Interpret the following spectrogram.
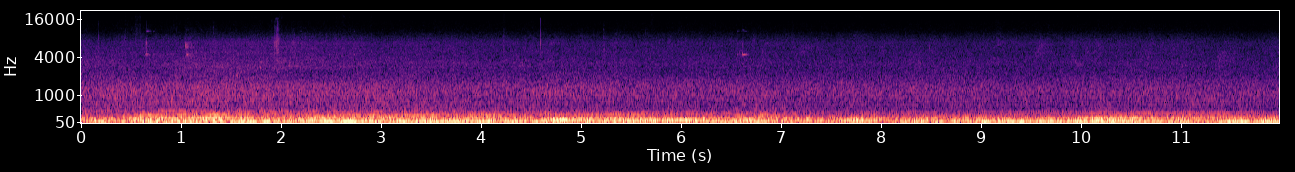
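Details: Steady low rumbling engine-like noise throughout, with no animal voice heard.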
